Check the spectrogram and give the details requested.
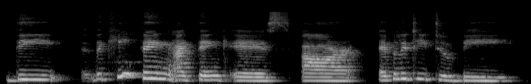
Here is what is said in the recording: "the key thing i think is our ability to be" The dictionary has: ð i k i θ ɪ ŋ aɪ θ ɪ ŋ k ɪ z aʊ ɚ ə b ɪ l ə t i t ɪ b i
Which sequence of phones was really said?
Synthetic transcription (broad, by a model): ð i k i θ ɪ ŋ aɪ θ ɪ ŋ k ɪ z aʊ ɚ ə b ɪ l ə t i t ɪ b i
